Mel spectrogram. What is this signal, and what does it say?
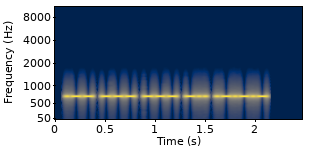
Morse code, heard as a keyed tone, about 40 wpm, 700 Hz. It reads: WOOD.
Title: Sentences from Top 1300 Words 40wpm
